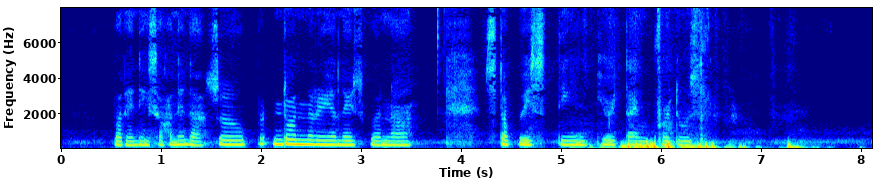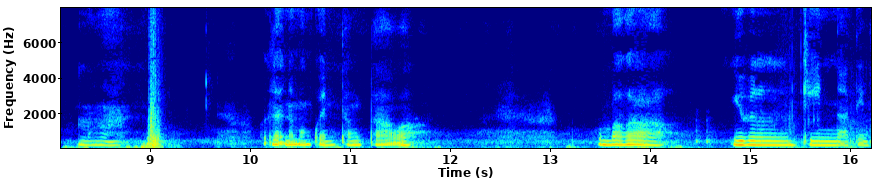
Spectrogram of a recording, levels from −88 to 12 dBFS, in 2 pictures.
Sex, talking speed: female, 80 wpm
